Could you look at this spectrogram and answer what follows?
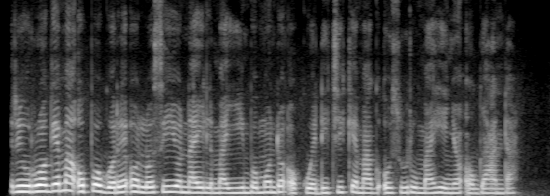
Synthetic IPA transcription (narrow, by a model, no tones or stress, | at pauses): ɾiuɾwoɡemaʔopoɡoɾeʔɔlɔsɪjɔnaɪlmajimbomɔndɔʔɔkwedit͡ʃikemaɡosuɾumahɪɲɔʔɔɡanda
